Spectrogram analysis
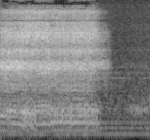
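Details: Simulated snore by a man in a Hindi comedy sketch: one loud, rough, buzzing snore of about a second, then quiet, while a companion complains about the loud snoring.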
